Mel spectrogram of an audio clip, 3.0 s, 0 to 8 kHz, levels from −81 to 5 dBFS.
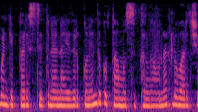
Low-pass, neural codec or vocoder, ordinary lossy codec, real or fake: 7.2 kHz; vocoder, 22.05 kHz, 80 mel bands, WaveNeXt; none; fake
